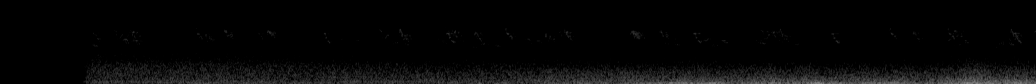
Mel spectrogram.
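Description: Birds chirping in a quick run of short high calls, two or three a second, starting about a second in over a low ambient rumble that slowly swells.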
